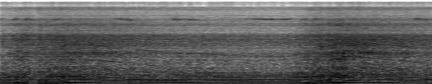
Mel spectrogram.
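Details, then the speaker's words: Subaru Sambar, warm, after carb repair cured stalling on throttle: revs rise a touch sluggishly when blipped. Slight remaining throttle hesitation, removed by further carb adjustment. "maybe it adjust it a little bit more yeah it's a little bit of a hesitation"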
